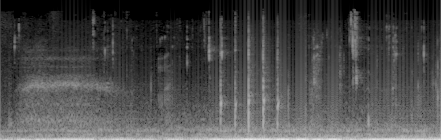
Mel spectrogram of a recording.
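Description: Close chewing of a soft mochi rice cake: many wet, sticky clicks and smacks in an irregular rhythm, growing busier toward the end, with no talk.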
